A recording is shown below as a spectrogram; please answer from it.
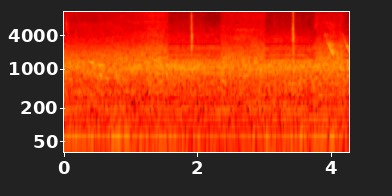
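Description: Steady hum of distant road traffic. Two brief high ticks come about two and three and a half seconds in, and a short falling chirp starts at the very end.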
